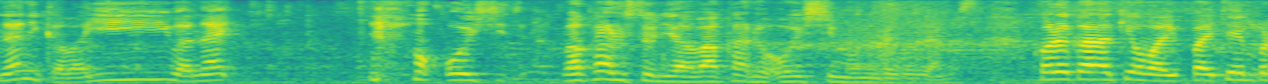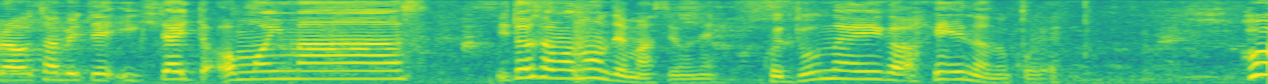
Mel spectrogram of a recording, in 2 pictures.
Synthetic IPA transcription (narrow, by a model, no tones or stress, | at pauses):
naɲ̟ikaβaiːβanai | oiɕi | βakaɾɯ̟çi̥t̪o̞ɲ̟iβaβakaɾɯ̟ʔo̞iɕiːmo̞no̞d̪e̞ɡo̞za̰imasɨ̥ko̞ɾe̞kaɾakʲo̞ːβaipːait̪ẽ̞mpɯ̟ɾao̞t̪abe̞t̪e̞ʔikʲi̥t̪ait̪o̞ʔːmo̞imasɨ̥ | it̪o̞ːs̬ãɰ̃βanõ̞nd̪e̞masɨjo̞̰ne̞ko̞ɾe̞d̪õ̞nːae̞ːɡaːiẽ̞nːano̞ko̞ɾe̞ | h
